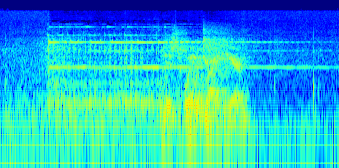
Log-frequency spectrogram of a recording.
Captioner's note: phone ringing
